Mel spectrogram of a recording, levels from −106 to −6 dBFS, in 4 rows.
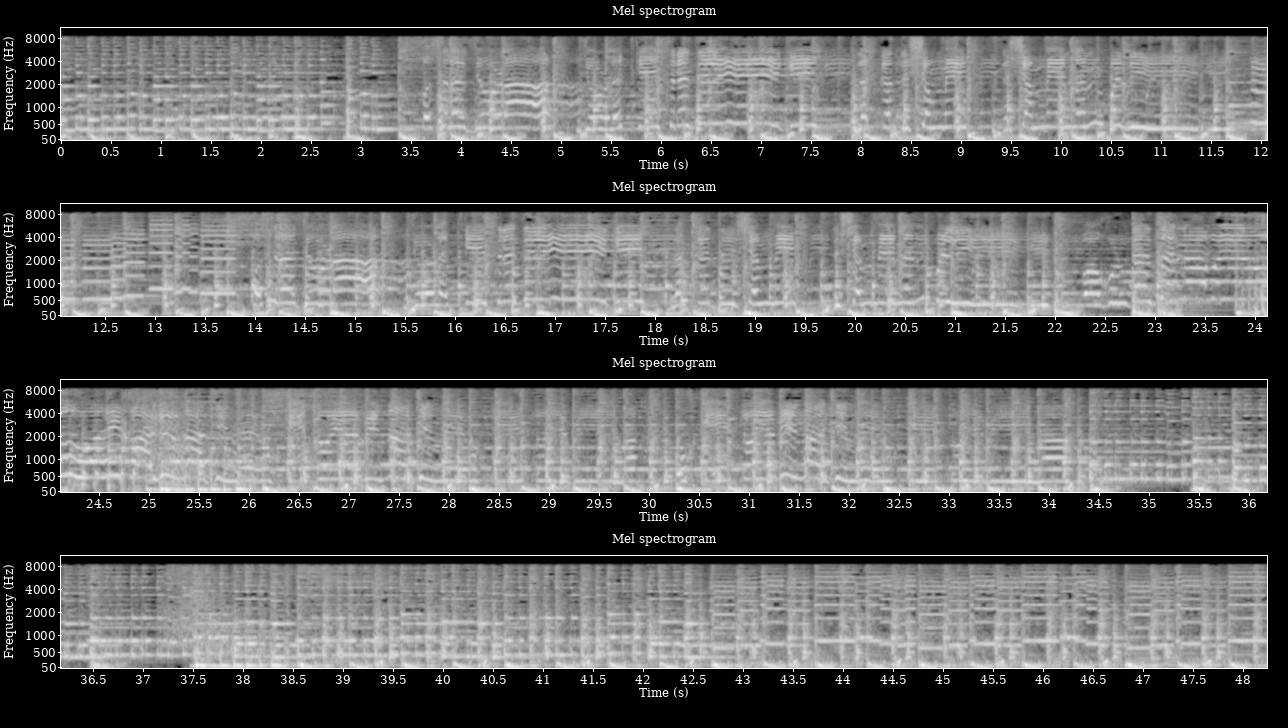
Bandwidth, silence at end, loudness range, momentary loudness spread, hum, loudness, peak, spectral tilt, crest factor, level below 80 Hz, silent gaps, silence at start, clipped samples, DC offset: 8.8 kHz; 0 s; 3 LU; 5 LU; none; -20 LUFS; -4 dBFS; -4.5 dB/octave; 16 dB; -30 dBFS; none; 0 s; under 0.1%; under 0.1%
